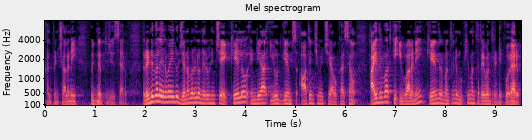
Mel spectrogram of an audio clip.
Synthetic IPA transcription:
kɐlpiɲt͡ʃaːlɐni | ʋiɡnɐp̚t̪ut͡ʃeːsa̰ːɾu | ɾe̞ɳɖuʋɛːlɐiɾɐʋɐjɐjd̪ud͡ʒɐnɐʋɐɾilo̞ːniɾʋɐɦiɲt͡ʃe̞ːkeːlo̞ːʔiɳɖijaːjuːt̪̚ɡe̞ːmsaːt̪id̪ʰʱjɐmiɲt͡ʃːeːɐʋɐkaːʃɐm | hɐjd̪ɾɐbaːd̪kiʔiʋːaːlɐnike̞ːnd̪ɾɐmɐnt̪ɾinimukʰjɐmɐnt̪ɾiɾɛːʋɐnt̪ɾe̞ɖːikoːɾaːɾu

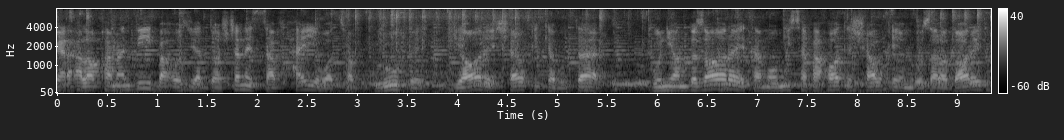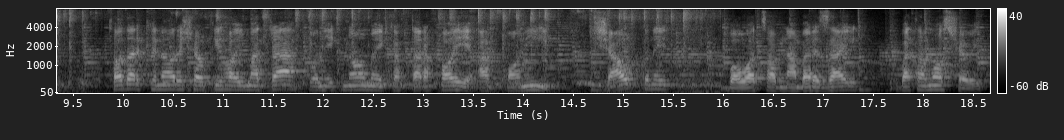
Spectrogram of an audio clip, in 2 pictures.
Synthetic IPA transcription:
aɡaɾalɔqamand̪ibaʔʊzjat̪̚d̪ɔʃt̪anɪsafhajɪwɔt̪sap̚ɡʊɾufɪhijɒɾɪʃawqikabut̪aɾbʊnjɑnɡʊzɑɾɪt̪amɔmisafaɦɔt̪ɪʃawqɪɪmɾozaɾɔd̪ɔɾed̪ | t̪ʰːɒd̪aɾkʰɪnɔɾɪʃawqiɦɔjɪmat̪ɾahwaneknɔmɪkaft̪aɾhɔjɪʔafɣɔni | ʃawqkʊned̪̚ | bɔwɔt̪sapnambaɾɪzajl | bat̪amɔsʃawed̪̚

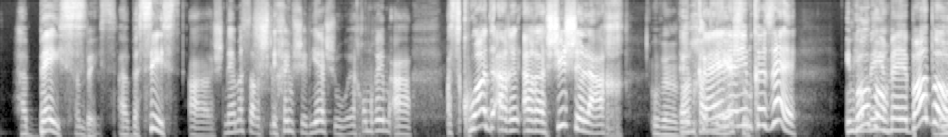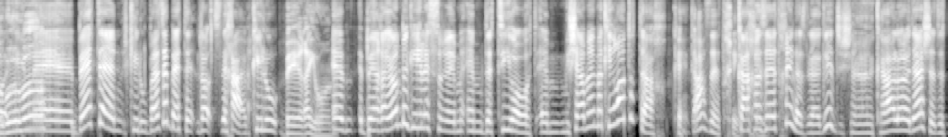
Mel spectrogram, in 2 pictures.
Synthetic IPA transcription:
habejsbshabasis | aʃnemasaʁʃliχimʃeljeʃue̞χo̞mʁima | skuodaʁʔaʁaʃiʃelaχ | ubeavhemkaeleimkaze | imoimboboebetenkiːlubazebetenlo̞sliχaemkiːlubeːʁajonembeːʁajo̞nbeɡilesʁime̞md̪atijo̞te̞mːiʃamemːakiʁo̞to̞taχkenkaχazeat̪χḭkaχazeet̪χilazleaɡidʃekaalojo̞deaʃeze

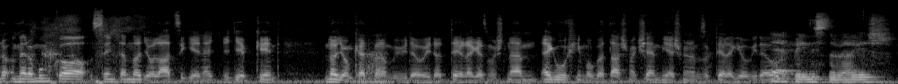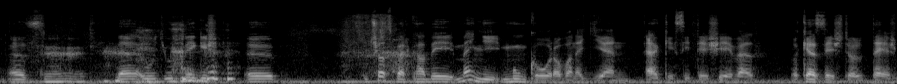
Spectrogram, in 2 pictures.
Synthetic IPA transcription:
mɛɾmɛɾɒmuŋkɒsɛɾint̪ɛmnɒɟo̞nlaːt̪sikeːnɛɟɛɟeːpkeːnt̪ | nɒɟo̞ŋkɛd̪vɛlɒmyvid̪ɛoid̪ɛt̪ːeːlːɛɡɛzmo̞ʃt̪nɛmɛɡoːʃimo̞ɡɒt̪aːʃmɛkʃɛmːijɛʃminɛmɒzo̞kt̪eːlɛɡjoːvid̪ɛoɛpeːnisnøvɛlɡeːʃ | ɛz | d̪ɛuːɟuːɟmeːɡiʃøː | t͡ʃɒt̪spɛrkaːbeːmɛɲːimuŋkɒoɾɒvɒnɛɟːijɛn | ɛlkeːsiːt̪eːʃeːvɛl | ɒkɛzd̪eːʃt̪øːlt̪ɛjːɛʃ

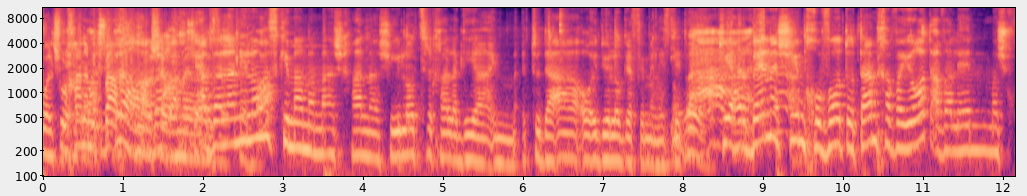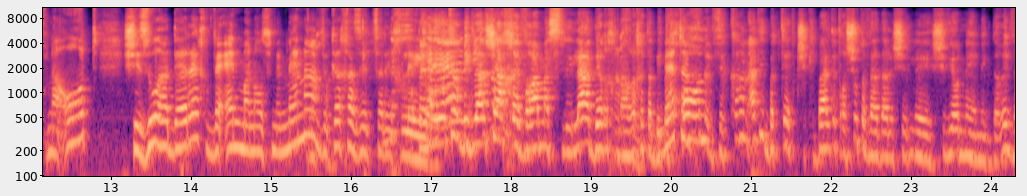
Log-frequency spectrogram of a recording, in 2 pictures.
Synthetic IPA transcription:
ualʃulχanamit̪baloaʃeomavalanilo̞maskimamamaʃχanaʃehilo̞t͡sʁiχalaɡiaimt̪odaʔaʔoideolo̞ɡjafeminist̪it̪kiɦaʁbe̞naʃimχo̞vo̞totanχavajo̞ta̰valhenmaʃu̥χnaʔo̞t̪ | ʃezuhadeʁe̞χveʔenmano̞smime̞navekaχazet͡saʁiχlejot̪eʁbiɡlalʃeaχevʁamasliladeʁeχmaːʁeχethabitbaχtonvekanadtit̚batetkʃekibalt̪ietʁaʃutaveadaleʃleʃivjonmiɡ̚d̪aʁimv

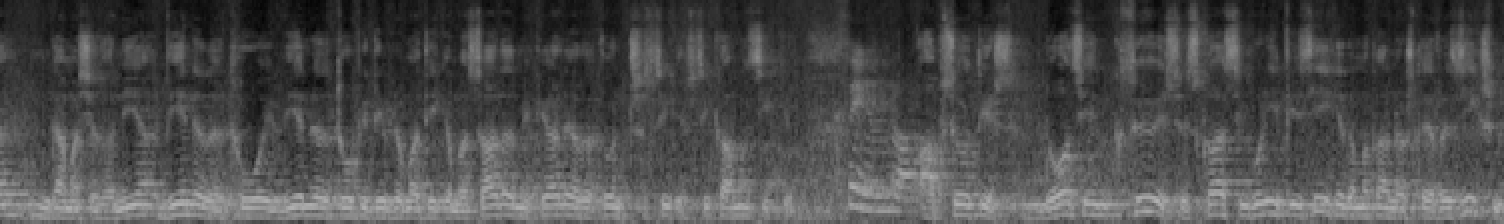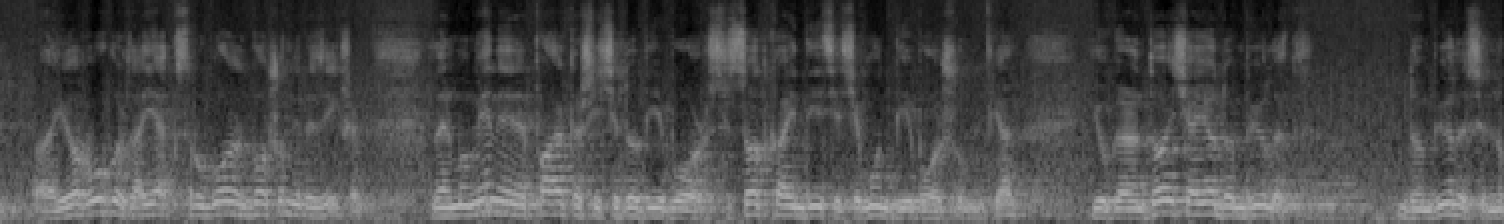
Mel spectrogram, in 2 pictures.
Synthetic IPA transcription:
a | ŋɡamat͡ʃɛd̪ɔniavjɛnɛðɛt̪ʰujvjɛnɛðɛt̪upid̪iplɔmat̪ikambasad̪at̪məfjalɛɛðɛθɔnt͡ʃəsisikamusikɛ̰ | absɔlut̪iʃt̪nd̪ɔt͡siɛnkθyɛsɛskasiɡuɾifizikɛðɛməθanəʃt̪ɛrɛzikʃmɛ | ajɔruɡuʃajɛkst̪ɾuɡɔɾət̪bɔɾʃumərɛzikʃəm | ðɛnəmɔmɛnt̪inɛpaɾt̪əʃit͡ʃəd̪ɔbibɔɾsɛsɔt̪kaind̪it͡sjɛt͡ɕəmund̪t̪̚bibɔɾʃumɲəfja̰l | juɡaɾant̪ɔjt͡ʃəajɔd̪ɔmbylˠɛt̪ | d̪ɔmbylˠɛt̪sɛn

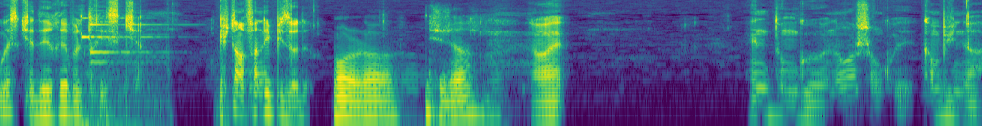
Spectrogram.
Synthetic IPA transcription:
uɛskijad̪eʁevɔlt̪χiskʲ | py̥t̪ɛ̃fɛ̃d̪əlepizɔd̪ɔlala | deʒa | wɛ | ɛ̃nd̪ũɡonɔ̃ʃɑ̰̃kwḛkʰɑ̃byna

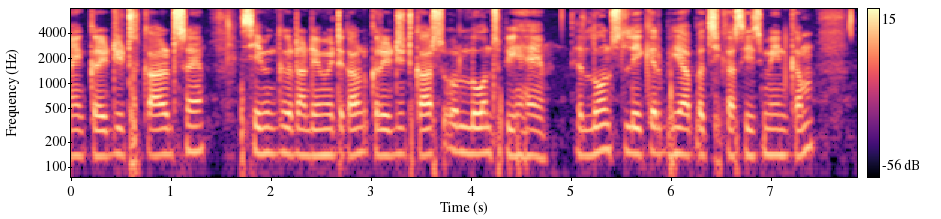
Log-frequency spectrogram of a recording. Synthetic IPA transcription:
ẽkɾeːɖɪʈkaːɾɖsɦɛ̃ːseːʋɪ̃ŋɡkɐʈãːɖeːmɪʈəkãːʊ̃ɳʈ̚kɾeːɖɪʈkaːɾɖsɔːɾloːnsbʱiɦɛ̃ː | loːnsleːkəɾbʱiaːpɐtːʃʰi̥kasiːsmẽɪnkəm

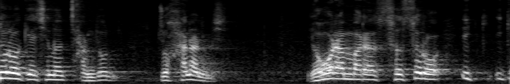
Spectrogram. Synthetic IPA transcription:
ɯɾokeɕʰinɯnt͡ɕaŋd͡ʑon | d͡ʑuhanaɲimɕʰi | jʌwʌɾɦanmaɾɯnsʰɯsʰɯɾoiik̬

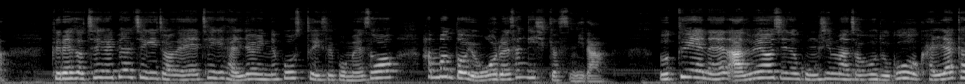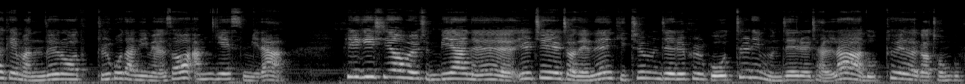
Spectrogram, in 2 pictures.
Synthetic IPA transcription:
kɯɾe̞sʰʌt͡ɕʰe̞ɡɯɭpʰjʌɭt͡ɕʰiɡid͡ʑʌnɦe̞t͡ɕʰe̞ɡetaʎːʌinːɯnpʰosʰɯ̥tʰɯis͈ʰɯɭpomjʌnsʰʌ | hambʌnt͈ʌjoŋʌɾɯɭsʰaŋɡiɕʰi̥kʰjʌs͈ɯmɲida̰ | notʰɯe̞nɯnʔa̰nweʌd͡ʑinɯnkoŋɕ̬ʰimːant͡ɕʌɡʌduɡokaʎːakʰaɡe̞mandɯɾʌtɯɭɡodaɲimjʌnsʰʌʔa̰mɡiɦe̞s͈ɯmɲida | pʰiɭɡiɕʰiʌmɯɭt͡ɕumbiɦanɯniɭt͡ɕ͈iiɭt͡ɕʌne̞nɯnkit͡ɕʰuɭmund͡ʑe̞ɾɯɭpʰuɭɡotʰɯɭːinmund͡ʑe̞ɾɯɭt͡ɕaɭːanotʰɯe̞daɡat͡ɕʌmbu

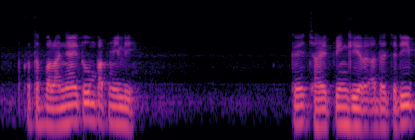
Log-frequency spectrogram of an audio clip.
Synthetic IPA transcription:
kət̪əpalaɲait̪uəmpat̪̚milɪh | ket͡ʃaɪt̪̚piŋɡɪradad͡ʒadi

